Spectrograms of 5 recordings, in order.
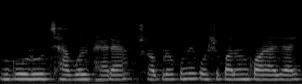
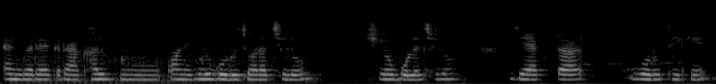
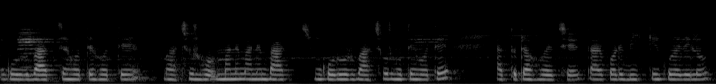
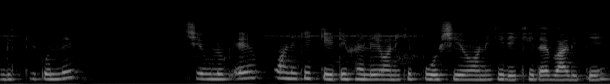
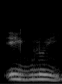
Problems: none marked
